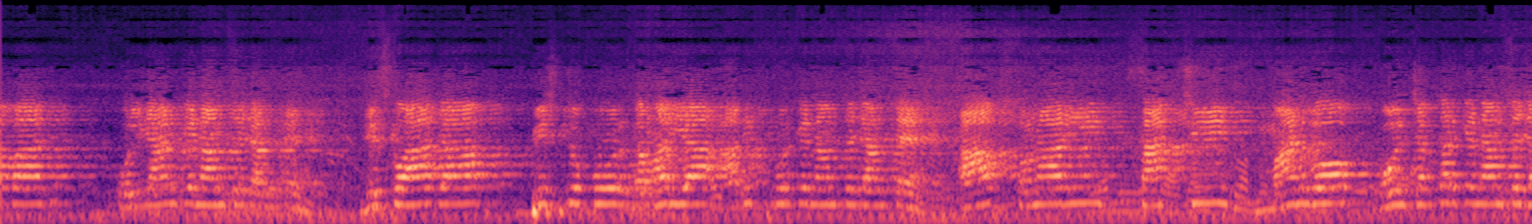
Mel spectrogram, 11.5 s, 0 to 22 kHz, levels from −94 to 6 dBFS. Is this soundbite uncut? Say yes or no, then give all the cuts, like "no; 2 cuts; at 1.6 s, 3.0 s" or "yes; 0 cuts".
yes; 0 cuts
